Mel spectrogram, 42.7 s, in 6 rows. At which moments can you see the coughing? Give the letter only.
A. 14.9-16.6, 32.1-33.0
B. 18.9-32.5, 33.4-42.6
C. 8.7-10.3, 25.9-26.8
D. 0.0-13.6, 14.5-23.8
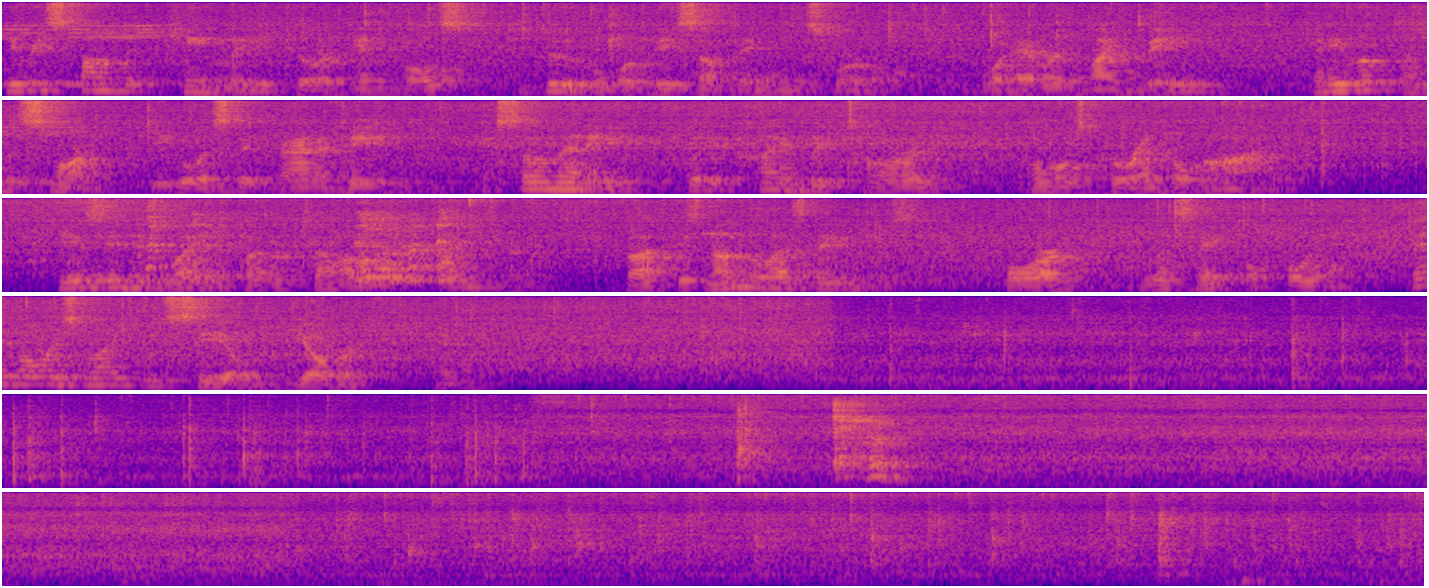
A.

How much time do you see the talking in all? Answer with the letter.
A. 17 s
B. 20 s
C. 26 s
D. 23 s
D.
